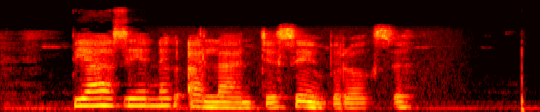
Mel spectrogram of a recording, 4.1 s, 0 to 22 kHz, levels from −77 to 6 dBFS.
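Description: From 0.83 s to 3.65 s, hiss rises to roughly 30 dB below the speech, and the level shifts about 1 dB. This is digital radio blending to analogue: the receiver cross-faded over 388 ms to the FM broadcast, then back.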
